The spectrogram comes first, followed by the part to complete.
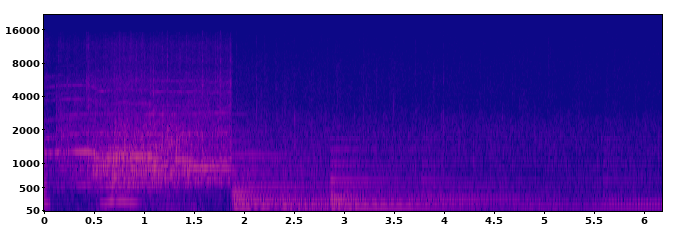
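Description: Audience applause with a cheer for about two seconds, cut off abruptly. Then a keyboard plays slow, sustained chords that change once and slowly fade.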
